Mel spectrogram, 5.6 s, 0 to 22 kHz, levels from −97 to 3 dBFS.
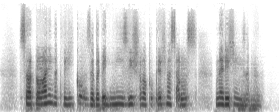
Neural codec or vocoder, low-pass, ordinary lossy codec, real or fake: codec, 44.1 kHz, 0.9 kbps, DAC; 19.8 kHz; MP3, 96 kbps; fake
